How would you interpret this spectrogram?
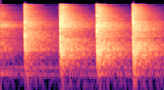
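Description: Four sharp hand claps applauding a speaker, in a slow, steady rhythm, each crisp and bright with a short ringing tail fading before the next. No voices are heard.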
